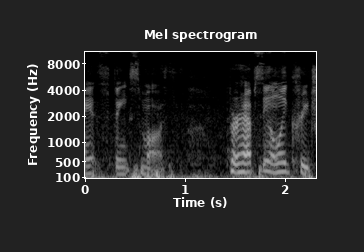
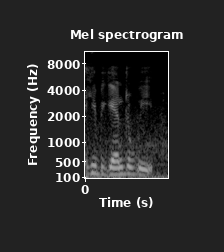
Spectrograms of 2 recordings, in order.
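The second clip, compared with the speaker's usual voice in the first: plain reading voice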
